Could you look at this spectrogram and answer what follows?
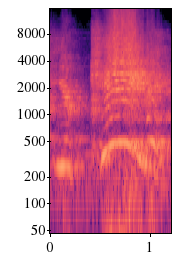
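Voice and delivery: high, loud incredulous cry; re-enacted outburst of disbelief. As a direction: exclaim it as a flabbergasted son. Son reacts to mother's excuse.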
